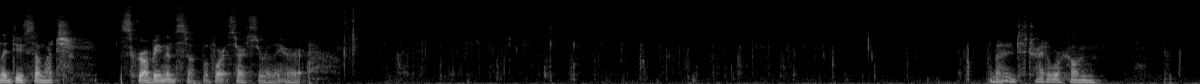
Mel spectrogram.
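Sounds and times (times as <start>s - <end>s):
chewing crispy pizza: 2.4s - 12.0s.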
